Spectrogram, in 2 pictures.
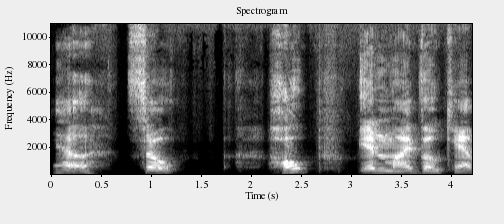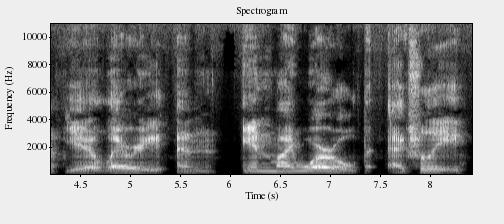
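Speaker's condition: Friedreich's ataxia; progressive

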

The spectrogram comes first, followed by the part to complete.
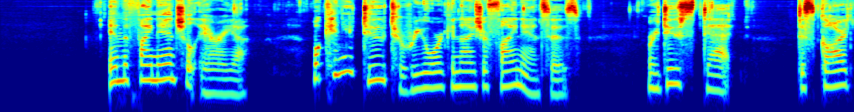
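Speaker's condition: No condition

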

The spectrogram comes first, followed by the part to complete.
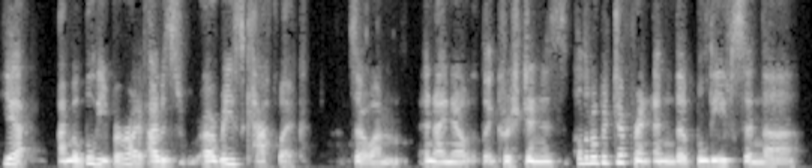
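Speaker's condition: Cleft lip and palate; congenital

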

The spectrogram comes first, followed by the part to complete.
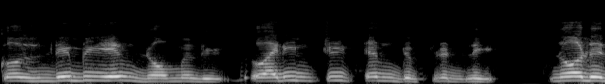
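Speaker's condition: Cerebral palsy; hyperreactive body when nervous on stage, strong shaking, spasms, abnormal breathing, fear of public speaking

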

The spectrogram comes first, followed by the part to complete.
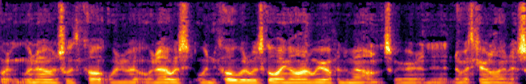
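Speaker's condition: Parkinson's disease; heavy weightlifting

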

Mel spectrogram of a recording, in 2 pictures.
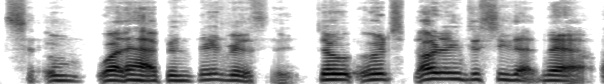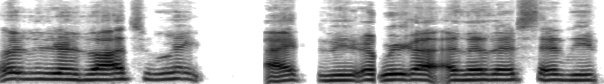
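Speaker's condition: Cerebral palsy; affects speech

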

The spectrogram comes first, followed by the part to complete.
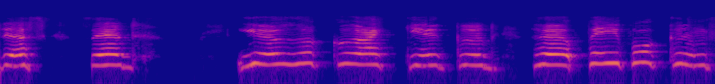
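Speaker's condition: Cerebral palsy

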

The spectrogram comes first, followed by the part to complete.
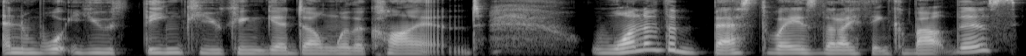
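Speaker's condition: No condition

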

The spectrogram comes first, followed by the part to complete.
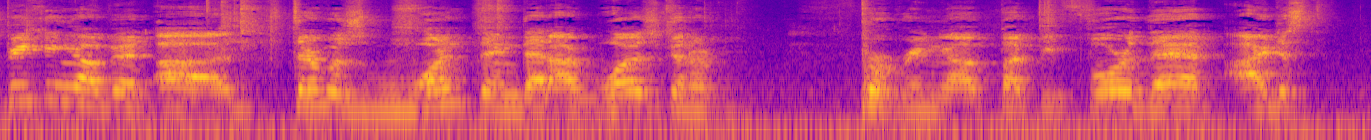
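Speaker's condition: Stutter; persistent stutter, said not to go away; long block on a word, someone suggested a different voice, tries game show host voice; blocks

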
